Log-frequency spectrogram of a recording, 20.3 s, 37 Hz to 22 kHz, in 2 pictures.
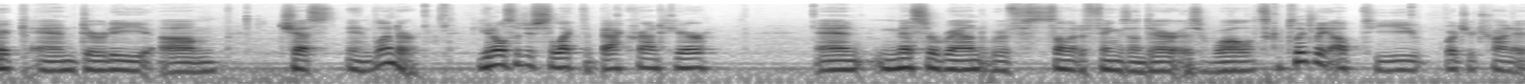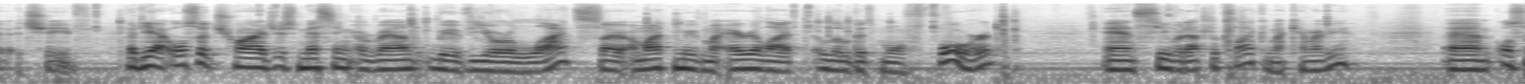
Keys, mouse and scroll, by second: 5.5-12.0 drag, 10.9 alt+a, 14.0 scroll down 1, 14.6 g, 15.6 click, 15.7 r, 16.4 click, 16.7-20.3 middle drag, 18.4 KP_0, 19.1-20.2 scroll up 2, 20.2 scroll up 1.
